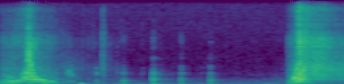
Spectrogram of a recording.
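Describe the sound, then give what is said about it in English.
Two loud whip cracks land about two seconds apart, each a sharp hissing snap, with a few faint ticks and knocks in the quiet between them. “Jesus, you're really whipping.”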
